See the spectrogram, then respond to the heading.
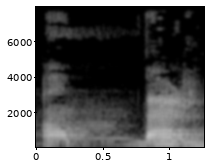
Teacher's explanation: buradaki n sesinin m'ye dönüştüğünü görüyoruz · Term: Dudak ünsüzlerinin benzeşmesi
